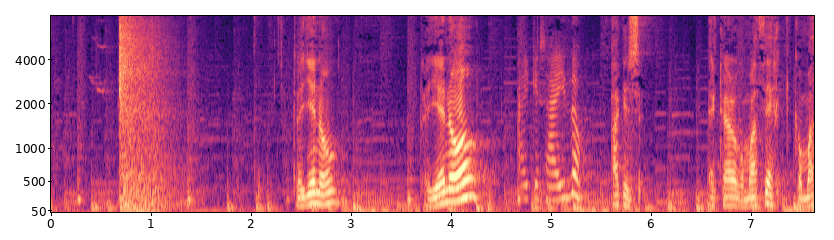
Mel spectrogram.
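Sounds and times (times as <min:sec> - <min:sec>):
door being opened: 0:00.0 - 0:01.6
speech: 0:02.4 - 0:03.0, 0:03.7 - 0:06.0, 0:06.6 - 0:07.6.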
